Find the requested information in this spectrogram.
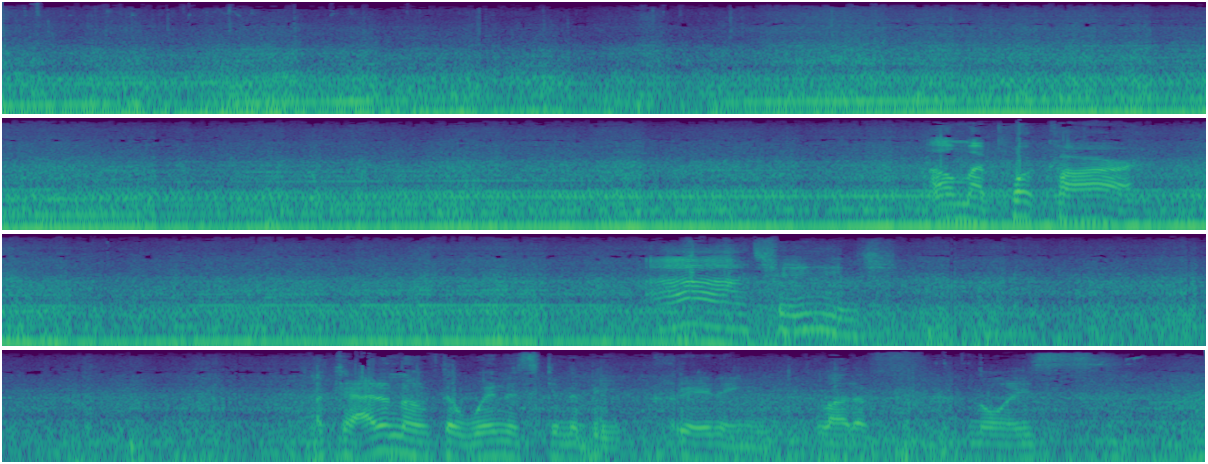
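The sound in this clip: A car drives along a street with a window open. A steady engine and road hum with wind noise runs throughout, and people talk over it.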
